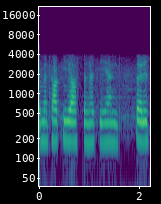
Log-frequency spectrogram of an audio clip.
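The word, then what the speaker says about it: Mitákuye Oyás'iŋ: That's why we say Matakiyasan, all my relations. – Oh, man. How do you say it again? – Matakiyasan, Matakiyasan, all my relations.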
